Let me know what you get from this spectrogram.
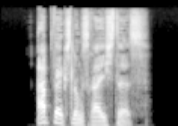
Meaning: strong/mixed nominative/accusative neuter singular superlative degree of abwechslungsreich
- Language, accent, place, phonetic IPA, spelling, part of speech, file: German, Germany, Berlin, [ˈapvɛkslʊŋsˌʁaɪ̯çstəs], abwechslungsreichstes, adjective, De-abwechslungsreichstes.ogg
